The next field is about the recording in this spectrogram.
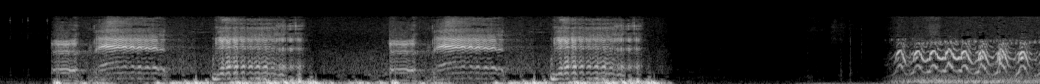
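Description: Baby lambs bleat loudly, a few overlapping wavering cries in quick succession, followed by a brief silence before a different high, warbling call starts at the end.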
